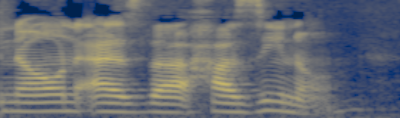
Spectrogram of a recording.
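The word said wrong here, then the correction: Ha'azinu: Ha-azino. I'm sorry, I said that wrong.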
